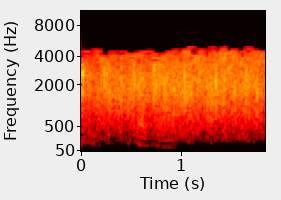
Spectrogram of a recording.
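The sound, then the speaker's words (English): An audience applauds steadily for Robert Rosenkranz at an Intelligence Squared U.S. debate at the Skirball Center for the Performing Arts, many hands clapping in a dense, even wash of sound that holds at a fairly constant loudness throughout. “I was going to ask for another round of applause for Robert Rosenkranz, and there it is.”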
